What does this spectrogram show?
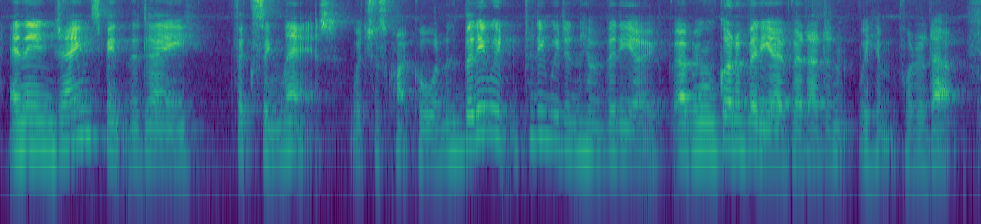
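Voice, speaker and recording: A middle-aged woman with a slightly low, gravelly voice co-hosts a livestream. She recounts her week in a chatty, easygoing manner. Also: quick pace, few pauses, a little mellow. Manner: chatty storytelling, frequent laughs and backchannels. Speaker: co-host of a weekly livestream. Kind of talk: casual chat.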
